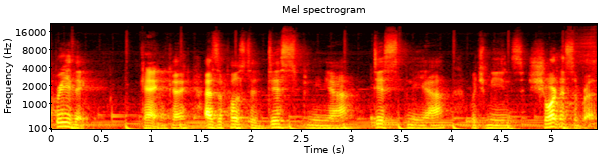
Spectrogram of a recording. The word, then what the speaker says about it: dyspnea: As opposed to dyspnea, which means shortness of breath. Sounds funny. Dyspnea, shortness of breath. There's a silent P in it.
